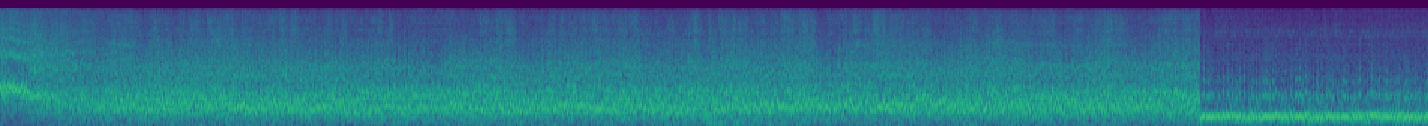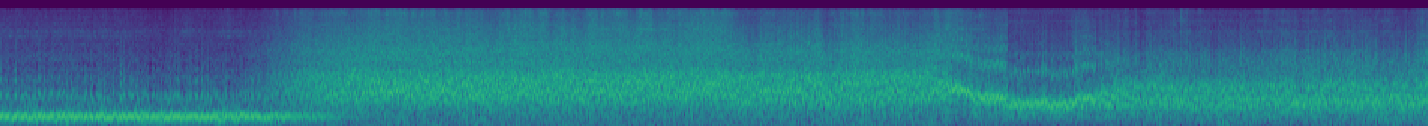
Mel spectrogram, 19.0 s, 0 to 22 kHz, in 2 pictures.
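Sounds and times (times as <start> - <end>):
furnace burner roaring: 0.0 - 19.0.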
